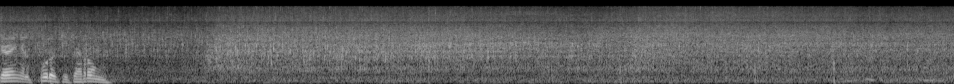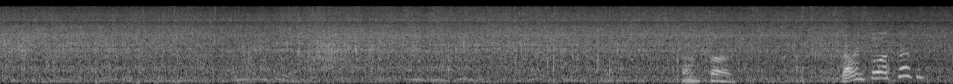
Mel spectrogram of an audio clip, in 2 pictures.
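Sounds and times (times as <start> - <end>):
fish frying in hot oil: 0.0 - 19.0.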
